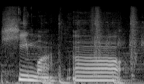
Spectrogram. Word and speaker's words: HEMA: рассказать что такое схема схема это слегка исковерканной а аббревиатура которая на самом деле произносится как хима и переводится как исторически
